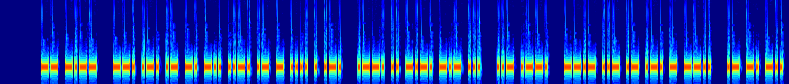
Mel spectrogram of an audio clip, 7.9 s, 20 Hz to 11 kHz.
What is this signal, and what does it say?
Morse code, heard as a keyed tone, about 51 wpm, 700 Hz. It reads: MY GRANDFATHER PICKS UP QUARTZ AND
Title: Pangram Challenge v2 - 50wpm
